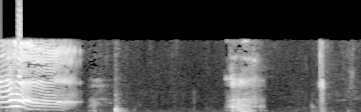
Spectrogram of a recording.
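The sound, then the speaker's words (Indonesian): A young child cries in one wavering wail that slides down in pitch, followed by a few brief, quieter sounds separated by short silences. “Ya, ayah lagi ngaji dulu. Enggak, enggak usah nangis.”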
